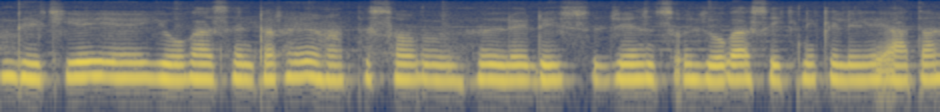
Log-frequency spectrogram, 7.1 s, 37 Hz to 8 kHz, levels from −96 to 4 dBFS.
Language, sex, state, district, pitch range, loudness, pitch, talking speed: Hindi, female, Uttar Pradesh, Muzaffarnagar, 180-195 Hz, -16 LUFS, 185 Hz, 135 wpm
